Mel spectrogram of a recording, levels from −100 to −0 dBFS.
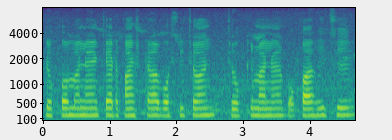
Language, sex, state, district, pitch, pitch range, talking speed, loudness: Odia, male, Odisha, Sambalpur, 185 Hz, 180-185 Hz, 100 wpm, -19 LUFS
